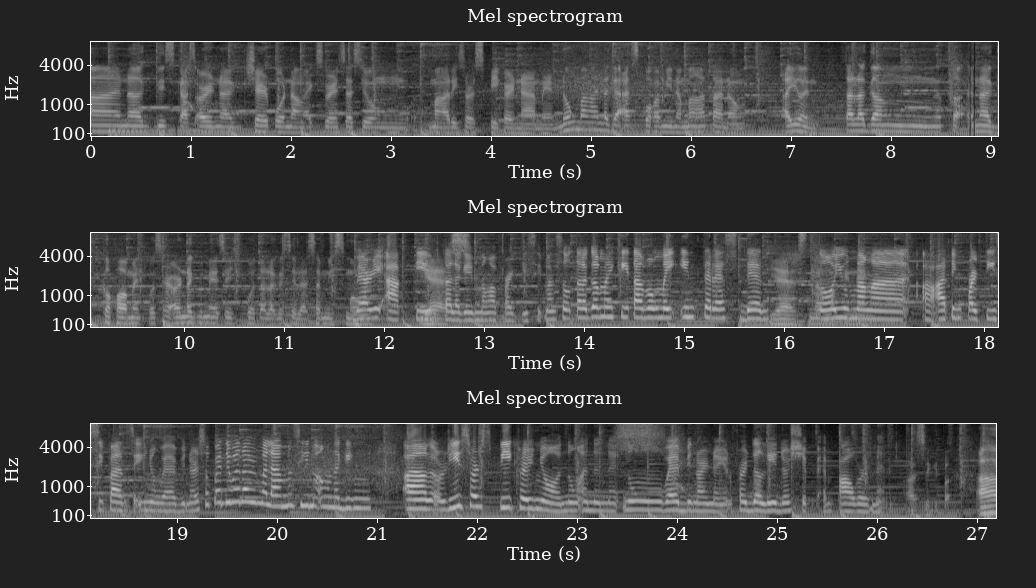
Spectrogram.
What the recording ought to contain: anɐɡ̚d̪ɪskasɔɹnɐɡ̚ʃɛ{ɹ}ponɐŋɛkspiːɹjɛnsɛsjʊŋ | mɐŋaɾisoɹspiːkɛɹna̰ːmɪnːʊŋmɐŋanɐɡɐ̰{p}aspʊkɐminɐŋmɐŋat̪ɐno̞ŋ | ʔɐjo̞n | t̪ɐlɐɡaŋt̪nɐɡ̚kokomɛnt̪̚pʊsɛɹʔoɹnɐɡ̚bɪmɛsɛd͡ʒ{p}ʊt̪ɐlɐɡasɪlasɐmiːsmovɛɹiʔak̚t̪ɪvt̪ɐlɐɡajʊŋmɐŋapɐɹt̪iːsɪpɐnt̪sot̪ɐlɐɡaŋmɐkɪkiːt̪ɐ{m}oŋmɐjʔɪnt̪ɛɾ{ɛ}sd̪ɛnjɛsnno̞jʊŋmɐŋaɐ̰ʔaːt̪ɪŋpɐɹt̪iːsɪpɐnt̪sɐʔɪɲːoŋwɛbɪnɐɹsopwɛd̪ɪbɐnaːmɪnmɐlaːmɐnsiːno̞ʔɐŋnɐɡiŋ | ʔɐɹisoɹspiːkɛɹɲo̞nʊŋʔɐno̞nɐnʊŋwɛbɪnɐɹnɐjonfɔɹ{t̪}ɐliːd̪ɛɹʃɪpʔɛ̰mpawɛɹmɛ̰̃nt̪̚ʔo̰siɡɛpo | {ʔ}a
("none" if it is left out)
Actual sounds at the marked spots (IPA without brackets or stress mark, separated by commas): ɹ, ʔ, p, m, ɛ, d̪, ʔ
